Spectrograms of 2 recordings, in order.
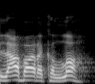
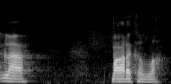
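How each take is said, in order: First: The two words run together without a pause. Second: There is a clear pause between the two words. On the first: May God not bless you. The speaker calls it wrong. "then it can seem as if what? I'm making dua against you" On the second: No, and may God bless you. The speaker calls it right. "the stop in my pronunciation, enunciation, that is going to be what? Enough"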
